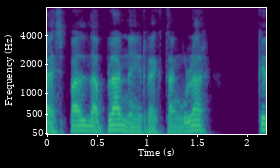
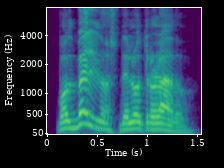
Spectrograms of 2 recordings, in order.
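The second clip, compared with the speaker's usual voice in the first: loud, higher curt command; angry order; 5 semitones higher, 7 dB louder than usual. A narrator's reading. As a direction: bark the order in anger. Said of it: "enojada y ordenó". (orden enojada, alta y fuerte)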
